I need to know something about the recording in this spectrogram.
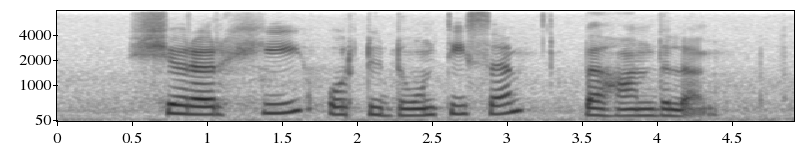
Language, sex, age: Afrikaans, female, 21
